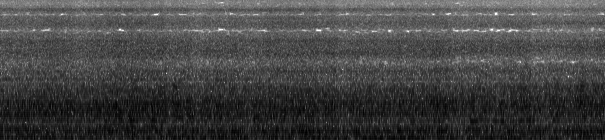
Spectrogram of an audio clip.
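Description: Steady running noise of a passenger train heard from inside the coach: wheels on the rails and rushing air, an even rumble and hiss with no distinct beats.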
